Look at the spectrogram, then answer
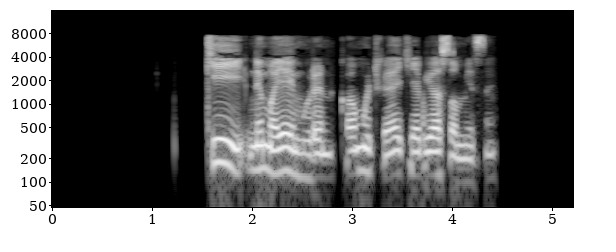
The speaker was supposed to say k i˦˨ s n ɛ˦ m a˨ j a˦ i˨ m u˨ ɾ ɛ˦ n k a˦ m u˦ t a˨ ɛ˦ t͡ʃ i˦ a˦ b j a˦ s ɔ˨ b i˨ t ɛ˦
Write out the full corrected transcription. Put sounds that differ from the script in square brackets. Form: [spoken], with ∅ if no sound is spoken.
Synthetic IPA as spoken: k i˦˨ [∅] n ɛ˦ m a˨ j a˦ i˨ m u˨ ɾ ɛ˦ n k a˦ m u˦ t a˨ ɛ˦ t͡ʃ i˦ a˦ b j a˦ s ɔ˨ [m] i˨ [s] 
